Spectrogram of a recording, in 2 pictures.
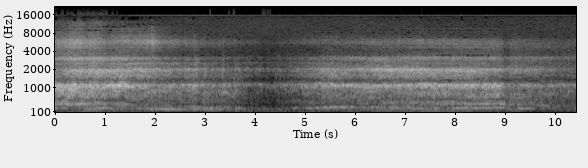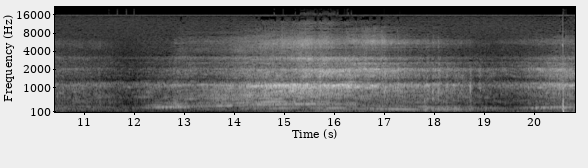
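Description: Race cars circling an oval dirt speedway in a heat race at Midvale Speedway, engines swelling as they pass near and fading down the straights in a repeating rhythm, loud and continuous with no talk.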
